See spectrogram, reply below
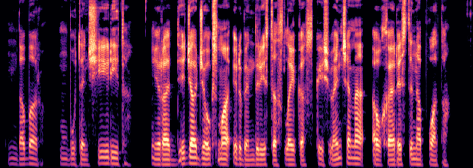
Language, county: Lithuanian, Vilnius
